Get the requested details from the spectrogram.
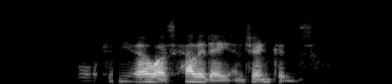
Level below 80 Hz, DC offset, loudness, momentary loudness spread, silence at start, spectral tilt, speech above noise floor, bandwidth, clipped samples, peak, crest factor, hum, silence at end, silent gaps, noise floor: -74 dBFS; under 0.1%; -20 LUFS; 18 LU; 1.35 s; -7.5 dB/octave; 69 dB; 7.4 kHz; under 0.1%; -2 dBFS; 22 dB; none; 1.05 s; none; -90 dBFS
